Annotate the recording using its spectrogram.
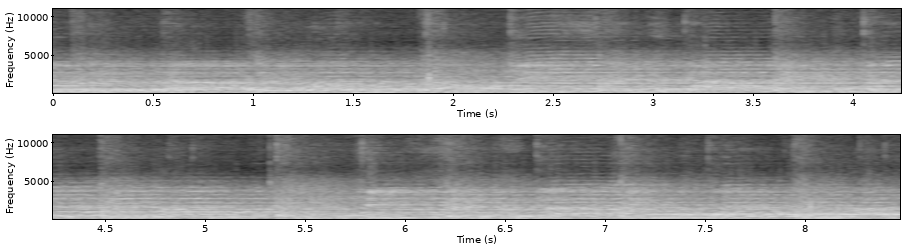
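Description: A live big band playing swing music, horns and saxophones in full ensemble over a steady drum beat.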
